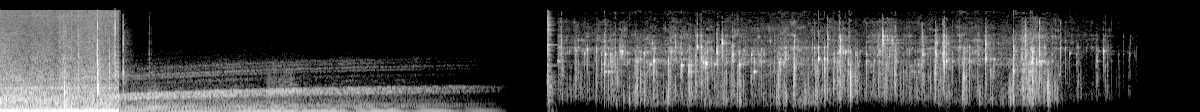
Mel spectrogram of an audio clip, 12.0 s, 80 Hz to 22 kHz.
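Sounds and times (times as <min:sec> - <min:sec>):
rising sustained tone: 0:01.2 - 0:05.0.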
